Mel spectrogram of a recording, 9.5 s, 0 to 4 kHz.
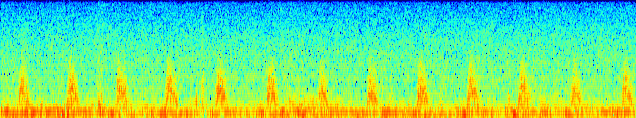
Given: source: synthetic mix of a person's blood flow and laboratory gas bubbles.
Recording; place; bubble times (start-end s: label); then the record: Doppler ultrasound of blood flow; subclavian vein
1.43-1.56 s: bubbles
2.90-3.07 s: bubbles
7.58-7.67 s: bubbles
From the record:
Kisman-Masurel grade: 122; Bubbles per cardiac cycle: 1 to 2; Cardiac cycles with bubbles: 10 to 50%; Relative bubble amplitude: moderate (0.250 to 0.450); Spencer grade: 2 (many but less than half of the cardiac periods contain bubble signals, singularly or in groups); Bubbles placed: anywhere in the cardiac cycle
